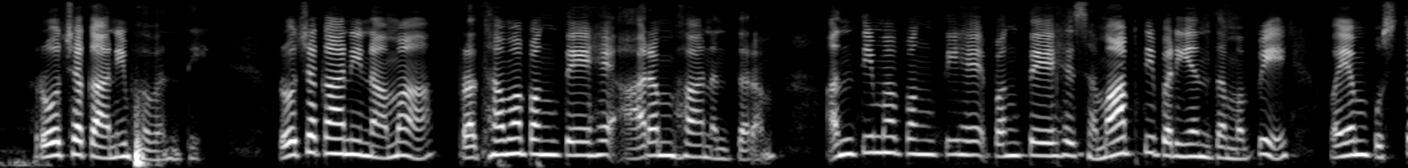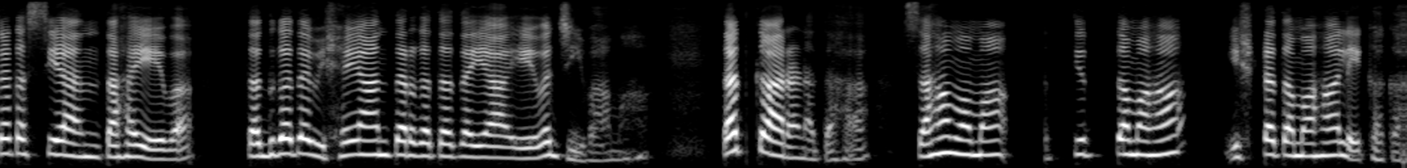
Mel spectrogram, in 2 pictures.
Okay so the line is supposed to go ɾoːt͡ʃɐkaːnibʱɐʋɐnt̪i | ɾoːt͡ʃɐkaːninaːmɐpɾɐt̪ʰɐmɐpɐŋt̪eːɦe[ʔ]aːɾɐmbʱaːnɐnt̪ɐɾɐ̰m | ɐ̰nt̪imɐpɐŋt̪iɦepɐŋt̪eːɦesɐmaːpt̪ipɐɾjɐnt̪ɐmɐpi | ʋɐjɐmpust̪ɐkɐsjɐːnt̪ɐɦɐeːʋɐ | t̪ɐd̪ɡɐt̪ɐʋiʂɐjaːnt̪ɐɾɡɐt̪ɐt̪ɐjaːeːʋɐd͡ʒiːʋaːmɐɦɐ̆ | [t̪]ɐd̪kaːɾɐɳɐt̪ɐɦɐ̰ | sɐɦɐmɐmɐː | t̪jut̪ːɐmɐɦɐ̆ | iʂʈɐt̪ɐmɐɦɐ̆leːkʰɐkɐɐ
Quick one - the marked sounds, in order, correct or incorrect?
correct, correct

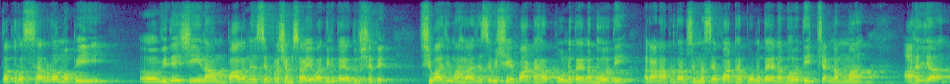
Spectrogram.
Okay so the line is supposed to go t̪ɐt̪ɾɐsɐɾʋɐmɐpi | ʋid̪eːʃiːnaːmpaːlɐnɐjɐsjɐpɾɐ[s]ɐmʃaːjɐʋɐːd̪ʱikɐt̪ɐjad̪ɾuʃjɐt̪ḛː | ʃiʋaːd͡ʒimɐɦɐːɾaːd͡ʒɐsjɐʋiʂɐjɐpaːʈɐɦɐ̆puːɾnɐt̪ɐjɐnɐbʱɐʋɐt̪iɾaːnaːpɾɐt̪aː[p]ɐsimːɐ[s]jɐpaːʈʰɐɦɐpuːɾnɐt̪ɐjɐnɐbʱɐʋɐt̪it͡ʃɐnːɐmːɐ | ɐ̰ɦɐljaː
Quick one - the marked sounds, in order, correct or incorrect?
incorrect: ʃ, correct, correct

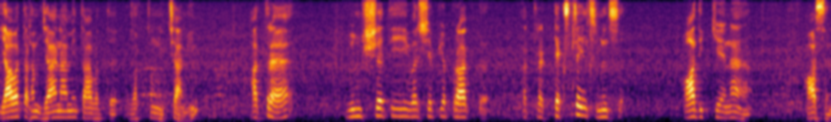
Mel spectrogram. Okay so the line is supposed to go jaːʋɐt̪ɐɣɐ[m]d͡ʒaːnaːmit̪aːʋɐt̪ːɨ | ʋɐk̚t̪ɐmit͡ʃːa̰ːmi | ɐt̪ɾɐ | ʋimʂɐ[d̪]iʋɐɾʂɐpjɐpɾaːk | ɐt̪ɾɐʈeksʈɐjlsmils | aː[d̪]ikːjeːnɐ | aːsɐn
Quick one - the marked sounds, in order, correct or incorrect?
correct, incorrect: t̪, correct

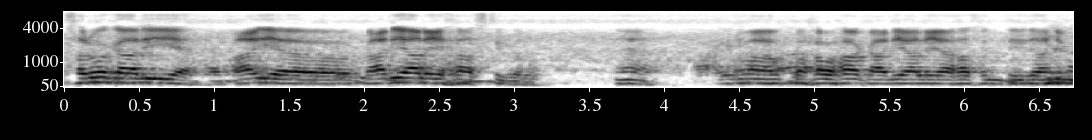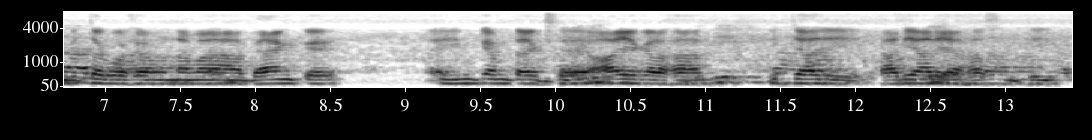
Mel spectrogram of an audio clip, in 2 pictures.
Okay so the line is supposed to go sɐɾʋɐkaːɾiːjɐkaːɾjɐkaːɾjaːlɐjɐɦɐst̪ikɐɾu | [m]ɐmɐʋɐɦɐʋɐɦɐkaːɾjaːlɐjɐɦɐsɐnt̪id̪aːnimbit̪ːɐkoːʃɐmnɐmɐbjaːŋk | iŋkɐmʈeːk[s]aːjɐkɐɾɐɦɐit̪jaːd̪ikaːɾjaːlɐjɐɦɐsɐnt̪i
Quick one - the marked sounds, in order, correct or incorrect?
incorrect: n, correct

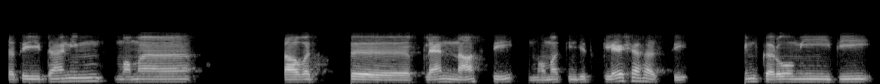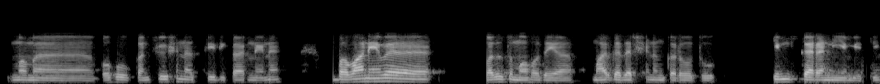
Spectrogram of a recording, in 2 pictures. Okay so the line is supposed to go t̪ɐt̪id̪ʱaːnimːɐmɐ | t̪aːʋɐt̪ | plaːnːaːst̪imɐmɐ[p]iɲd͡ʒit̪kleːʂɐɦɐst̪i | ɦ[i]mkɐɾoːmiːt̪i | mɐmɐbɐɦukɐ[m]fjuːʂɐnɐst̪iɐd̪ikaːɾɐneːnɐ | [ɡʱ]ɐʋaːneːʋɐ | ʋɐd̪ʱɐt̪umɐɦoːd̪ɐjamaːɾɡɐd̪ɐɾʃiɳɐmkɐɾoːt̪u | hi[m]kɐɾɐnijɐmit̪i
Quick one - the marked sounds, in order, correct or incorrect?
incorrect: k, correct, incorrect: n, incorrect: bʱ, correct

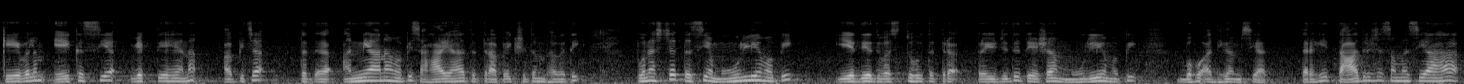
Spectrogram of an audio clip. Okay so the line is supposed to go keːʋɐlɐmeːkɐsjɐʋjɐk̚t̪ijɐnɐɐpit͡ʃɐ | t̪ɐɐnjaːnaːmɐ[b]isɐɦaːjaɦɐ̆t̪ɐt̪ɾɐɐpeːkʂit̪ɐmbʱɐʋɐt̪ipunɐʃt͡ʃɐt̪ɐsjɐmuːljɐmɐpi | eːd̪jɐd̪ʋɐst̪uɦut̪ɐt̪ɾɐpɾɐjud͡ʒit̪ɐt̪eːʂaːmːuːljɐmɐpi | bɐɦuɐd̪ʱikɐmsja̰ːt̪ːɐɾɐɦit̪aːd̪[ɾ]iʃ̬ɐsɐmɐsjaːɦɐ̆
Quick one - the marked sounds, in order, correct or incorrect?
incorrect: p, correct

